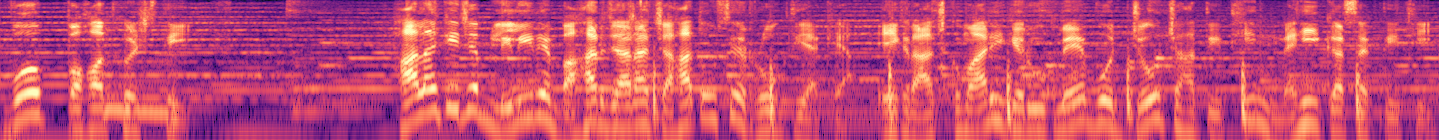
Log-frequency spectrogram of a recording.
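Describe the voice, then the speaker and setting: A male narrator telling a fairy tale in a fairly high voice that swings up and down expressively. Loud music plays underneath his scripted storytelling. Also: sing-song, brisk.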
